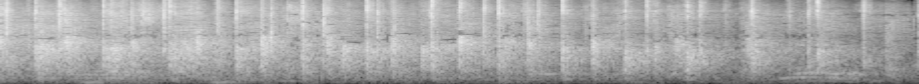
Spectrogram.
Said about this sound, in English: It is midnight, and the whole year is gone. Yeah. Put your hands together, give God a hand clap of praise.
